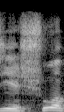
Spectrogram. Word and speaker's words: Yeshua: comunidade cotiana no brasil nós usamos yeshua para pronunciar o nome do salvador né por entender que esta é a melhor pronúncia e essa é a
